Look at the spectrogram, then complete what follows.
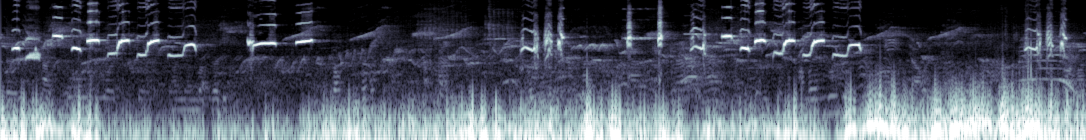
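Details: Oriental magpie-robin singing a lure song rich in mimicry to draw replies from other magpie-robins: fast sequences of looping whistles, scratchy chatter and sudden loud bursts, with a persistent low rumble underneath.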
